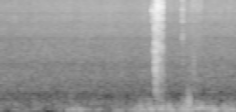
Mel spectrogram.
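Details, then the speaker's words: DIY scrap spot welder, capacitor discharge through a relay on battery, first test: sharp loud electric crack that welded the pieces but was too powerful and burned the wood; owner plans a smaller capacitor. "hey that was a nice one well that seems to be a bit too powerful so i think i might have to reduce the size of the capacitor but it definitely spot welded them together look at that"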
